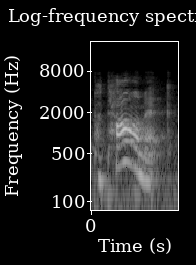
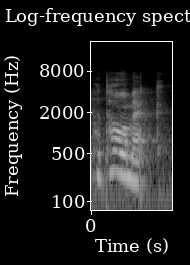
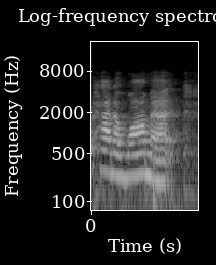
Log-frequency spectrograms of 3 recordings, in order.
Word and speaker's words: Patawomeck: And mind you guys, I've heard of Patame and Ptomeck being different um pronunciations, but I've never heard of Padawam outside of people who are not connected to the community.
